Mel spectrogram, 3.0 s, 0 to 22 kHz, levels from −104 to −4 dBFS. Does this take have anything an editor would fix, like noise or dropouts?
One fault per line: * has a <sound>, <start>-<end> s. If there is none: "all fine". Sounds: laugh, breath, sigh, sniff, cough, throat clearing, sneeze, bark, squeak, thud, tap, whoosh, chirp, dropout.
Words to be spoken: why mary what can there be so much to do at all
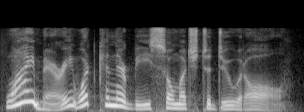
all fine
